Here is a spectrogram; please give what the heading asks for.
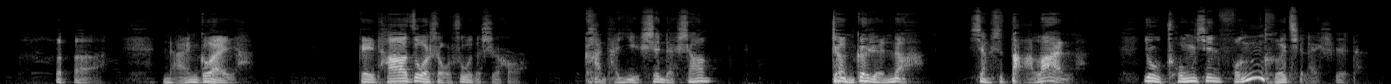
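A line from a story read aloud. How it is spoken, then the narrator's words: Laughing. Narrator (Chinese): 医生笑着说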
